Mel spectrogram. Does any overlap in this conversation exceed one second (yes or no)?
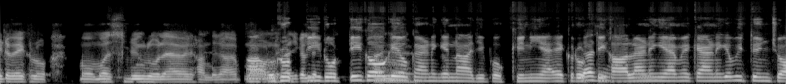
no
